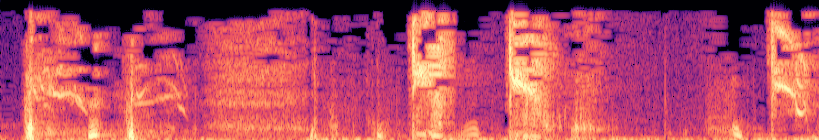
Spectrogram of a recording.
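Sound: coughing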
